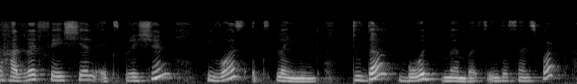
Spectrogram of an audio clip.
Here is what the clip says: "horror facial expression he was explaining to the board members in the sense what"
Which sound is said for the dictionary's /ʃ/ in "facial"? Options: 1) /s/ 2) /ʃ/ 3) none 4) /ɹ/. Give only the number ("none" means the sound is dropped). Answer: 2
